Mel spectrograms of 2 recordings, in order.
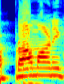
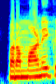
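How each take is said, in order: First: प्रामाणिक said with long "प्रा"; the right way, प्रामाणिक with a long प्रा; teacher showing the correct form, long प्रा in प्रामाणिक; correct pronunciation. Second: प्रामाणिक said as "प्रमाणिक", short first a; the wrong way, प्रामाणिक with a short "प्र"; teacher showing the error, short प्र in प्रामाणिक; wrong pronunciation. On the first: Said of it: "प्रामाणिक होता है". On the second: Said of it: "प्रामाणिक नहीं होता". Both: Shown as a demonstration.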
